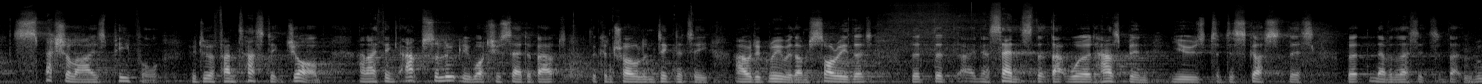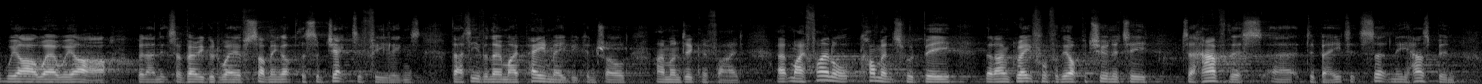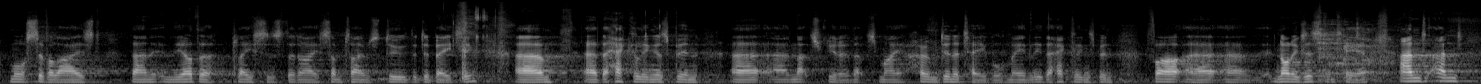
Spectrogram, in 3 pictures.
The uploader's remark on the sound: debate the issues and respond to questions and comments from the audience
